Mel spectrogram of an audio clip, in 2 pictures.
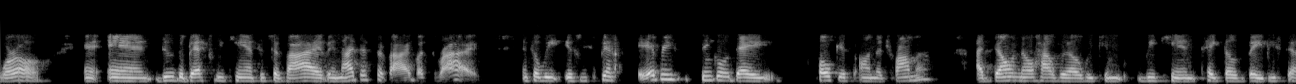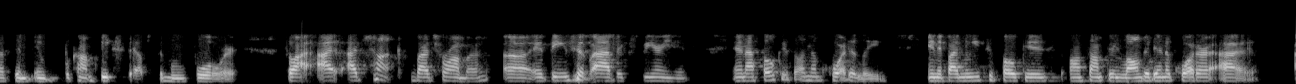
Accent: Mississippi, United States; I grew up in Mississippi

